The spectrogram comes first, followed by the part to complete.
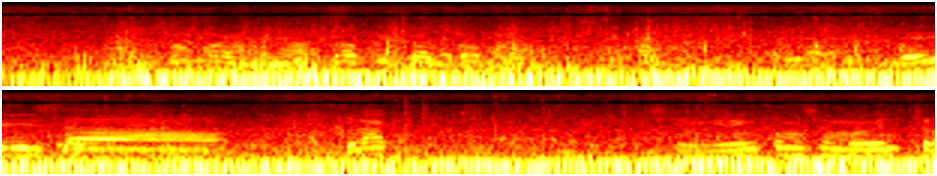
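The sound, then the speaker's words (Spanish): A boat's motor drones steadily and loudly as it moves along a river in the Amazon during an excursion, a constant low rumble with wind buffeting, while people talk over it throughout. “Te dan una cervecita aquí en el bote.”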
